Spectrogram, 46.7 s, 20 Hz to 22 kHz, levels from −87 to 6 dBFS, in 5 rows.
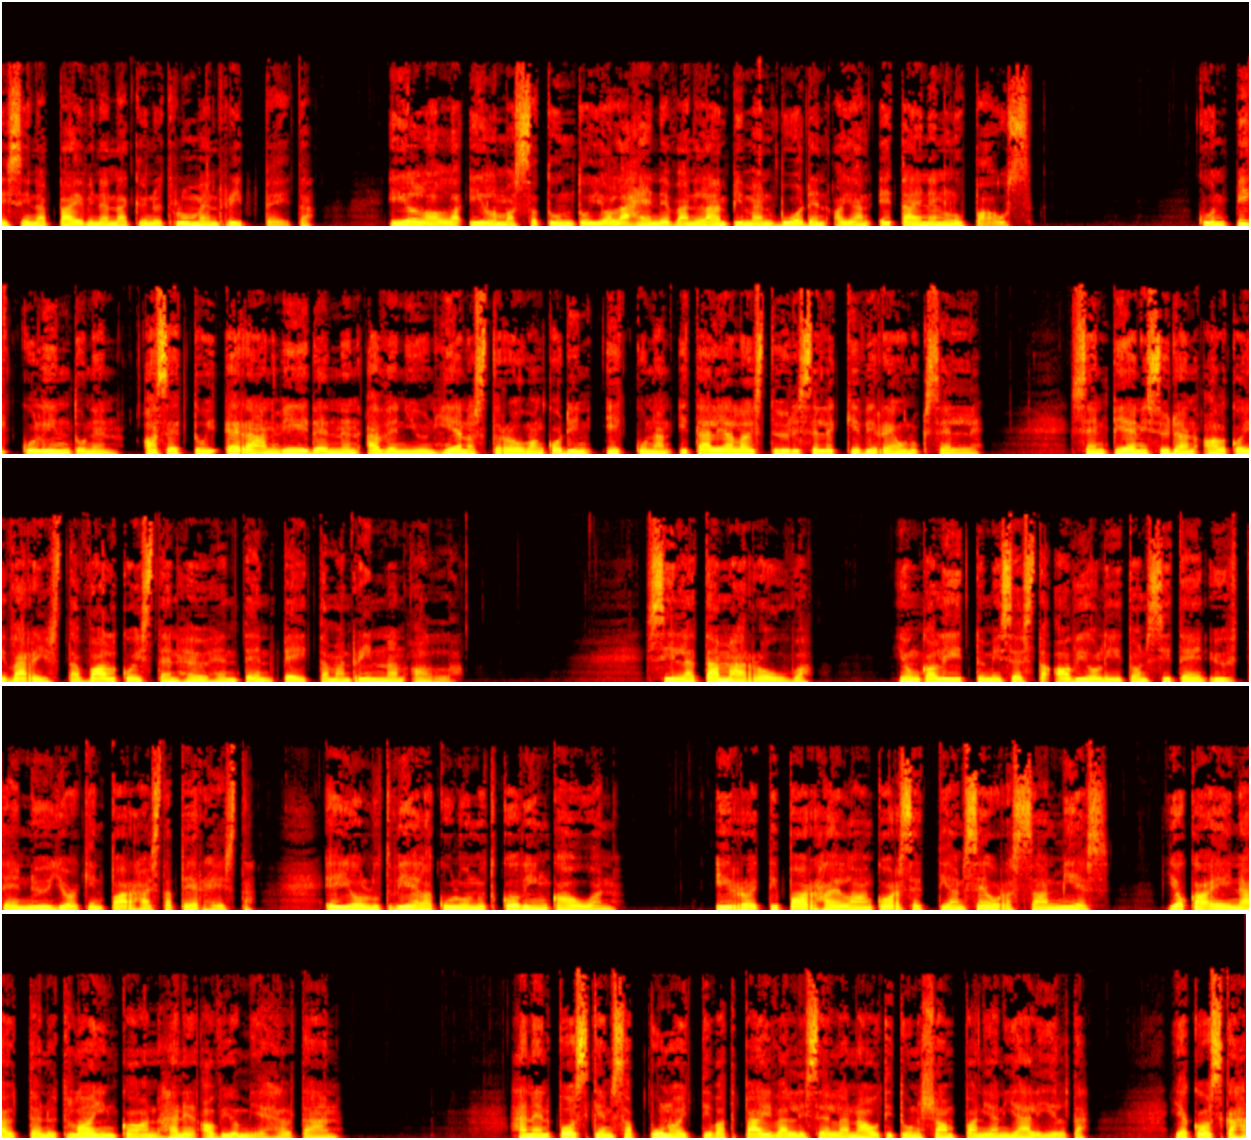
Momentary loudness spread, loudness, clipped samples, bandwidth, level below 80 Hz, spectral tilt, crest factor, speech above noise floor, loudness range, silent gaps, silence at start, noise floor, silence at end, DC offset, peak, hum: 8 LU; -18 LUFS; under 0.1%; 16.5 kHz; -62 dBFS; -5 dB/octave; 18 dB; 56 dB; 3 LU; none; 0 s; -73 dBFS; 0 s; under 0.1%; 0 dBFS; none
